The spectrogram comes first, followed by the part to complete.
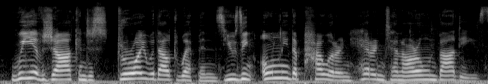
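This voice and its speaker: An actress playing a powerful, solemn alien woman in a pulp science fiction radio drama, speaking in a measured, formal way. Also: mid-range voice, darkish tone, close to an everyday voice.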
